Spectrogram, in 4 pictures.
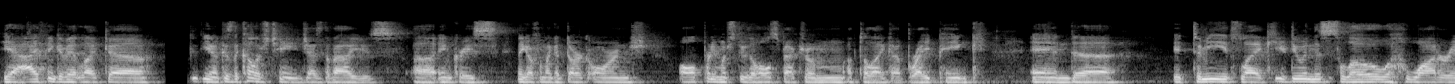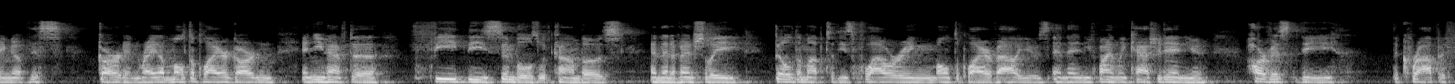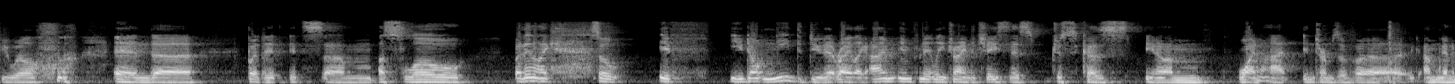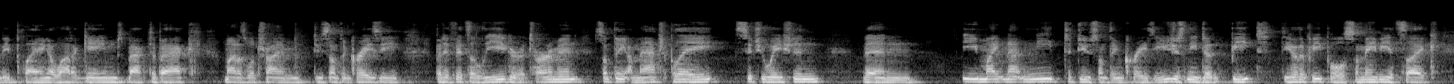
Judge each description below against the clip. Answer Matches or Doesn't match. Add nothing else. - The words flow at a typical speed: Matches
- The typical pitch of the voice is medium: Doesn't match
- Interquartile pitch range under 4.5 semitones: Matches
